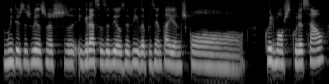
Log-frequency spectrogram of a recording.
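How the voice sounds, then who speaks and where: Clear-voiced woman hosting an interview. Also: mid-range voice, steady tone, unhurried, a little mellow. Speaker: podcast host. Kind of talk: casual interview conversation.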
